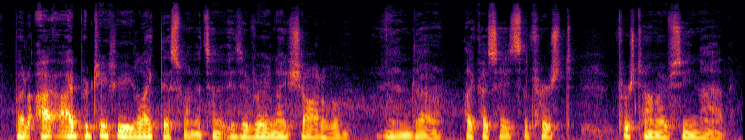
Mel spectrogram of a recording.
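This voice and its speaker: A dark, mellow tone, somewhat breathy, with fairly even intonation at a moderate pace. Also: man. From Quebec (Montreal). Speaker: son of a war cameraman. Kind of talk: casual interview chat. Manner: halting, with many fillers.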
